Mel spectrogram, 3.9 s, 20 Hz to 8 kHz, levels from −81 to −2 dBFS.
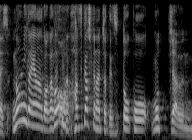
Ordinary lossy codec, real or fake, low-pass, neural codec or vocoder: none; fake; 7.2 kHz; codec, 16 kHz, 8 kbps, FunCodec, trained on LibriTTS, 25 frames a second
